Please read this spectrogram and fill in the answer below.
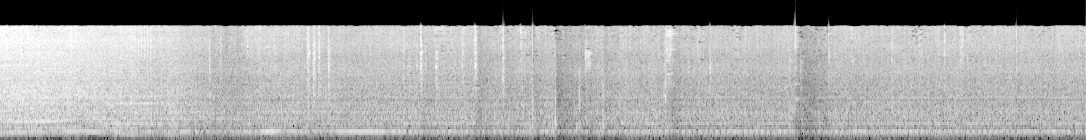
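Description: Portable fire pump's engine running steadily just after starting, its speed dropping and settling over the first couple of seconds. A few short knocks and clicks are heard later on.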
